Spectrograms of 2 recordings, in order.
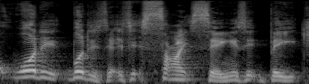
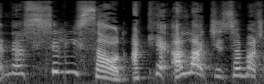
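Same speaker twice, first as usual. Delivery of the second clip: high silly voice; 14 semitones higher than usual. Pretend. Self-mocking high voice.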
